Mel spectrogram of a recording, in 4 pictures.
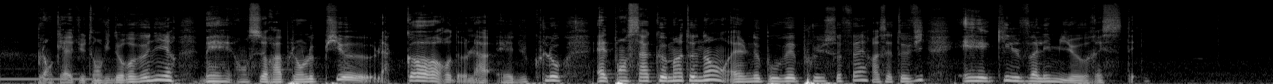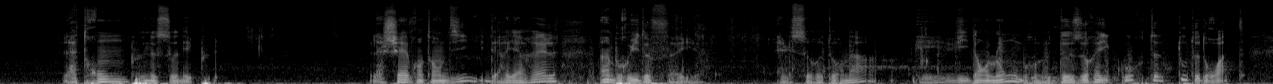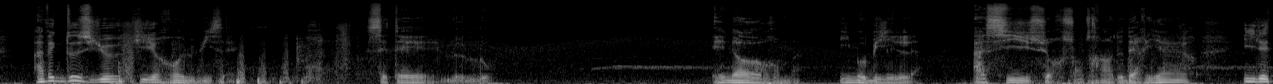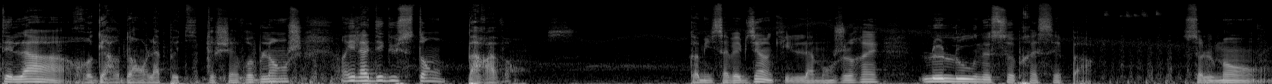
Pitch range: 85-135 Hz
